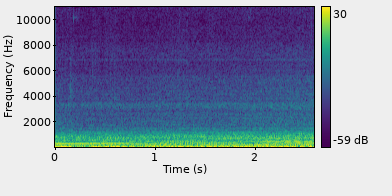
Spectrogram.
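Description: A BMW E30 Touring with a badly damaged, powerless engine under hard acceleration gives a loud, steady droning engine note that holds at an even level throughout, with no voices.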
